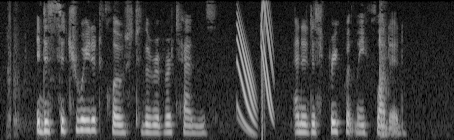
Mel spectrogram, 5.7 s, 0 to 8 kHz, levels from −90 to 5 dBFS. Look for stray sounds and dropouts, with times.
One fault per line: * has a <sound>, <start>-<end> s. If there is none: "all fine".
* has a chirp, 3.0-3.4 s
